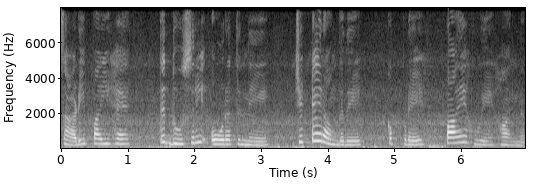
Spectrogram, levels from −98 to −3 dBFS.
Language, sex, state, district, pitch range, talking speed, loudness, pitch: Punjabi, female, Punjab, Kapurthala, 215-300 Hz, 120 wpm, -20 LUFS, 250 Hz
